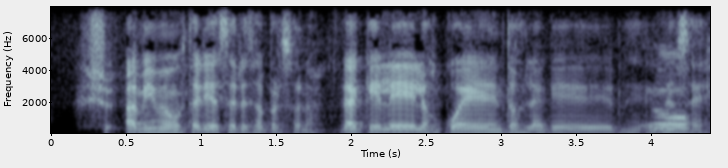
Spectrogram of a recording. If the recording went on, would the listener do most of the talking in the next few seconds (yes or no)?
yes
